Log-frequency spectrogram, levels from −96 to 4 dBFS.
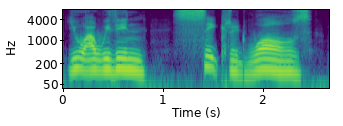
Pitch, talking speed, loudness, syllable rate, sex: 125 Hz, 110 wpm, -17 LUFS, 3.6 syllables/s, male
